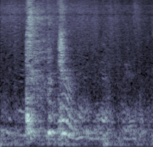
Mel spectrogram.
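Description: A person coughing twice in quick succession, over low chatter in the room.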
